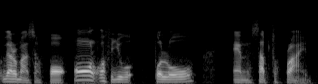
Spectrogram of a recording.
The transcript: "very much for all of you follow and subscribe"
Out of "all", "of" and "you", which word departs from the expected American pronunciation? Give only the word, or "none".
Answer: of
